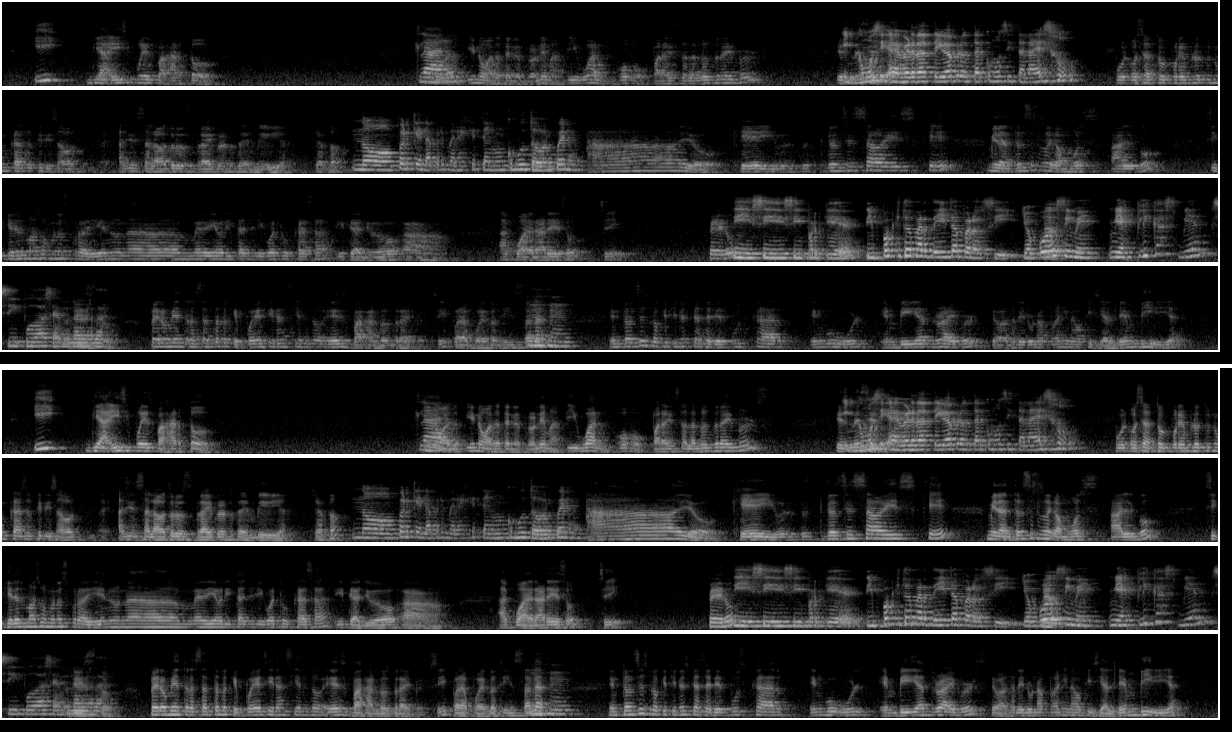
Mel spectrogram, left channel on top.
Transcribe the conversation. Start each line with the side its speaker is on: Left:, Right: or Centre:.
Right: Y de ahí sí puedes bajar todo.
Centre: Claro.
Right: y no vas, y no vas a tener problema. Igual, ojo, para instalar los drivers es
Centre: Y
Right: necesario,
Centre: como si, es verdad, te iba a preguntar cómo se instala eso. <laughs>
Right: o sea, tú, por ejemplo, tú nunca has utilizado, eh, has instalado otros drivers de NVIDIA, ¿cierto?
Centre: No, porque la primera vez que tengo un computador, bueno.
Right: Ay, ok. Entonces, ¿sabes qué? Mira, entonces hagamos algo. Si quieres, más o menos por ahí en una media horita yo llego a tu casa y te ayudo a, a cuadrar eso, ¿sí? Pero,
Centre: Sí, sí, sí, porque estoy un poquito perdidita, pero sí, yo puedo,
Right: pero,
Centre: si me, me explicas bien, sí puedo hacerlo,
Right: Listo.
Centre: la verdad.
Right: Pero mientras tanto, lo que puedes ir haciendo es bajar los drivers, ¿sí? Para poderlos instalar.
Centre: Ujú,
Right: Entonces, lo que tienes que hacer es buscar en Google NVIDIA Drivers. Te va a salir una página oficial de NVIDIA.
